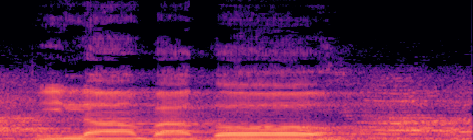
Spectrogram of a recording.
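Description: A Buddhist monk chanting Pali text in a slow recitation tone: a low male voice holding steady pitches, a short phrase followed by one long held note.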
